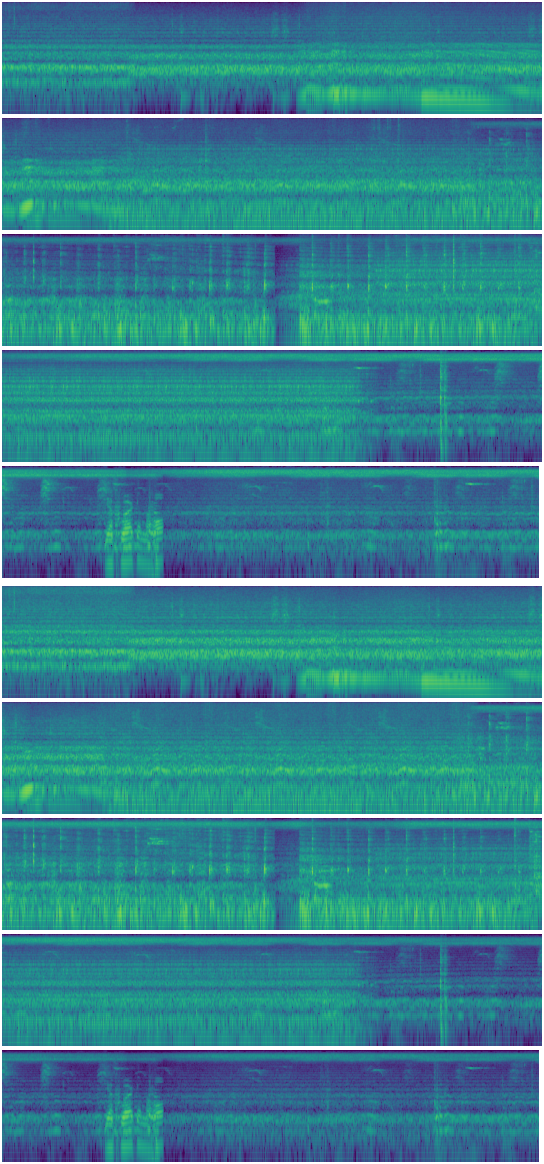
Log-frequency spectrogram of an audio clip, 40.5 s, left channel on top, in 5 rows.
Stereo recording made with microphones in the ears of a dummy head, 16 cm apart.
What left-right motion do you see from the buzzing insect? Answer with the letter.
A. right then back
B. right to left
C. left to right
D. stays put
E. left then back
B.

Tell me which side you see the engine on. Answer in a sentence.
In this clip you hear the engine on the left.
